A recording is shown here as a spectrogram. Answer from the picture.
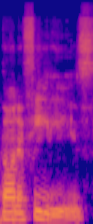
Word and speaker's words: bona fides: I never knew the proper way to pronounce that word. And you said bona fides.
